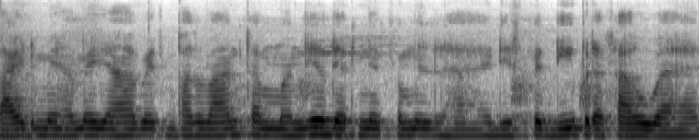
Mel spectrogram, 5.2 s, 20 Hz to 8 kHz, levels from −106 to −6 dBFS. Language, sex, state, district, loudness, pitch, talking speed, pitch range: Hindi, male, Chandigarh, Chandigarh, -17 LUFS, 140 Hz, 205 wpm, 135-140 Hz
